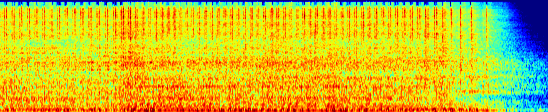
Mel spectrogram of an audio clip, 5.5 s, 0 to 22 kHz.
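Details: Original, very-low-mile 1968 Buick 430 V8 (ex-'68 Riviera) after fixing a bad ground at the distributor points, first run in decades: it catches and runs with a steady, even beat and no misfires, then shuts off, firing on all cylinders.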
